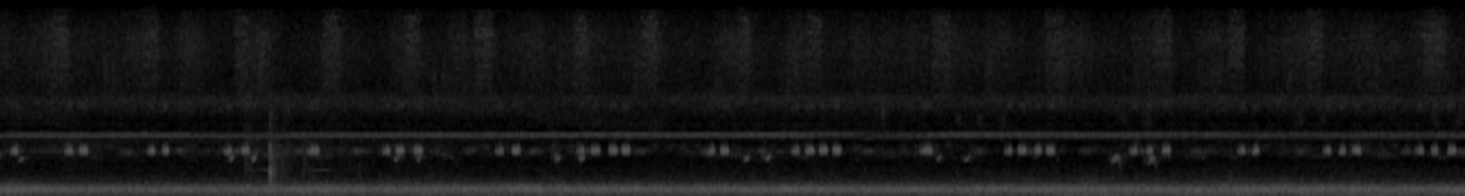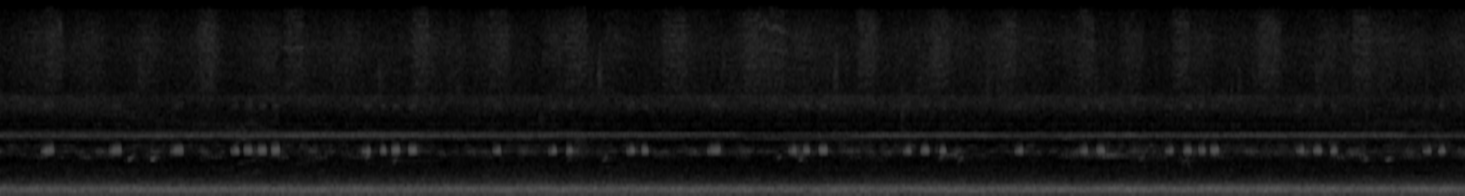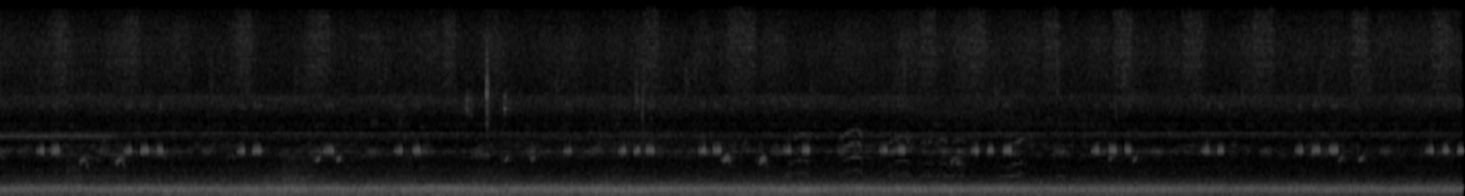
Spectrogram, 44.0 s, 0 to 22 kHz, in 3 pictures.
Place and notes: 金獅步道, 新竹縣湖口鄉 - traffic sound
Near high-speed railroads, traffic sound, birds sound, Suona
Zoom H2n MS+XY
